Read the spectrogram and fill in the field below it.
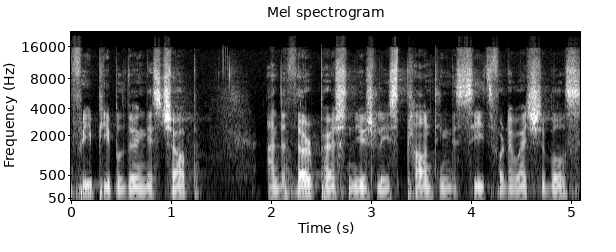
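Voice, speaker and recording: In a very clean recording with a silent background, a man talks at a fairly quick pace with a non-native accent. His medium-pitched voice is monotone, with flat intonation. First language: not English. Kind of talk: religious class talk. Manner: halting, many fillers.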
